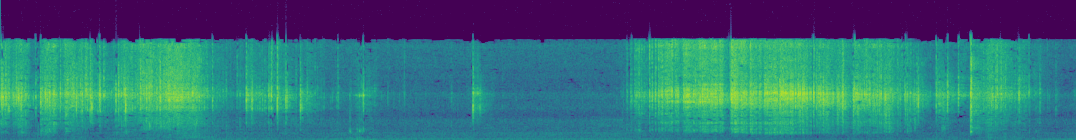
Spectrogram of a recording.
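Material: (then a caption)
Soap. A utility knife blade cuts a hand-sized, solid green Protex bar soap held in the palm into small cubes that crumble off. Bright, crisp scraping and crunching comes in dense bursts, loudest at the start and again around the fifth to seventh second, with a quieter stretch of softer scratches in between. A faint steady low hum sits underneath throughout.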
